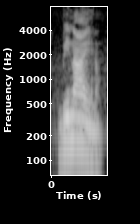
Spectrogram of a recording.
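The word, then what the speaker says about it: benign: कीजिएगा तो कभी गलत नहीं होगा अब देखिए बिनाइन ये क्या है आपका बिनाइन देखिए अब एन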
